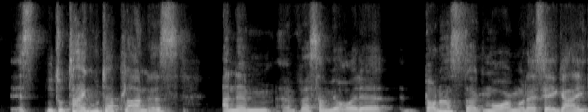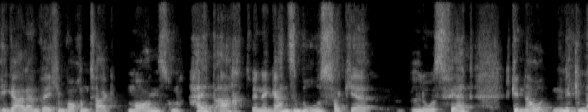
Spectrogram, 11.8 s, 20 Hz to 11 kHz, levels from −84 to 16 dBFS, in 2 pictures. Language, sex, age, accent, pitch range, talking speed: German, male, 20-39, German, 135-170 Hz, 165 wpm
